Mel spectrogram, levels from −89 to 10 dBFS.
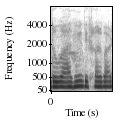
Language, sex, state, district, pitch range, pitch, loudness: Bhojpuri, female, Uttar Pradesh, Ghazipur, 170-180 Hz, 175 Hz, -13 LUFS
